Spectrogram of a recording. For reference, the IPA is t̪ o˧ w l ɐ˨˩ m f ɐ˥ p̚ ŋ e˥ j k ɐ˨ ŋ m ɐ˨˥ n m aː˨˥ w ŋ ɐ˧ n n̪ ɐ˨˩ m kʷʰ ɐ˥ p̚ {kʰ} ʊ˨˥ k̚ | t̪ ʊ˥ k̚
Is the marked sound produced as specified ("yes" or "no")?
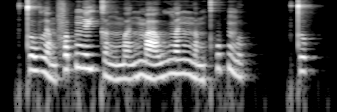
no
